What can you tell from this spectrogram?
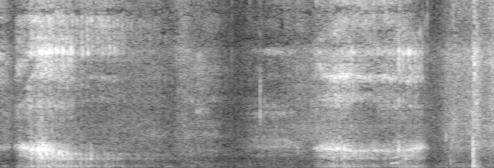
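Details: Child pretending to sleep imitates snoring: two rough, snorting breath sounds with a pause between; simulated snoring.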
